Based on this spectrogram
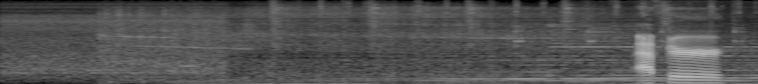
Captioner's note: airplane landing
